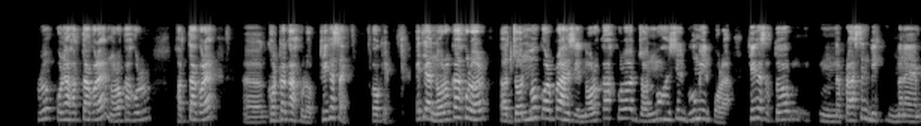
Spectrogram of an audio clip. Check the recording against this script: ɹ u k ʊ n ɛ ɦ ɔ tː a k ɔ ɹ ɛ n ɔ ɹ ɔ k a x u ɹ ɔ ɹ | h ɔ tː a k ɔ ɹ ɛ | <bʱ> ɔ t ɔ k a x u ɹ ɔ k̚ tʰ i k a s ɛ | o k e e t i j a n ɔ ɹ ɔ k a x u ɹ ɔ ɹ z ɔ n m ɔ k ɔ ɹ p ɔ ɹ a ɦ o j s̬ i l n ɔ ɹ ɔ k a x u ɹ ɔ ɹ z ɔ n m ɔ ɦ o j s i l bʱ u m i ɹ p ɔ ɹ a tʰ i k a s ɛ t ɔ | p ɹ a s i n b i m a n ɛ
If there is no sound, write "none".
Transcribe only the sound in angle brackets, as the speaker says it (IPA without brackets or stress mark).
ɡʱ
